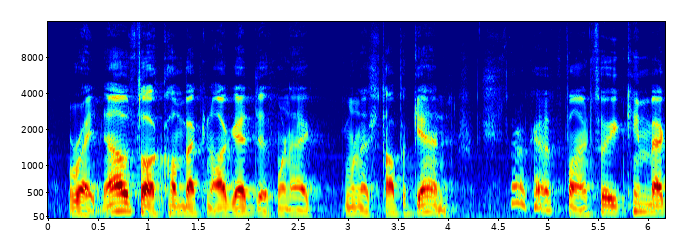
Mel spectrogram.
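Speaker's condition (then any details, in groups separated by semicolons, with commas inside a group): Friedreich's ataxia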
